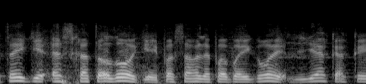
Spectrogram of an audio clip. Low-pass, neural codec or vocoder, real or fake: 7.2 kHz; vocoder, 44.1 kHz, 128 mel bands, Pupu-Vocoder; fake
